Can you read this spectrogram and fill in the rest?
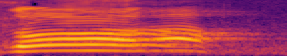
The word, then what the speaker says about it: ض: ضا۔ بعض بچے سے پڑھتے ہیں زوں، یہ زوں نہیں ہے، اس کا درست تلفظ ہے ضا۔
